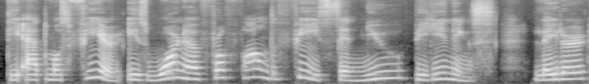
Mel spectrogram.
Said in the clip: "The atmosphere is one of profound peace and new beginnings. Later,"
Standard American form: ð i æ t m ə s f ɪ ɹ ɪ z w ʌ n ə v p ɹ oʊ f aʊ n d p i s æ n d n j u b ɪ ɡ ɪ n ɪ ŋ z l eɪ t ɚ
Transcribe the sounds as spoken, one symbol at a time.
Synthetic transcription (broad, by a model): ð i æ t m ə s f ɪ ɹ ɪ z w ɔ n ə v p ɹ oʊ f aʊ n d f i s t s n j u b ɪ ɡ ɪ n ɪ ŋ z l eɪ t ɚ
